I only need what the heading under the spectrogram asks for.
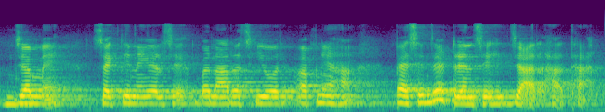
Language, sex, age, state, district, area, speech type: Hindi, male, 30-45, Uttar Pradesh, Sonbhadra, rural, spontaneous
